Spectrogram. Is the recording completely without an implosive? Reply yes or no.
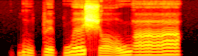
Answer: no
